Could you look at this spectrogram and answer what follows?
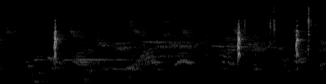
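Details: Pet Java sparrow (Padda oryzivora) gives a few sharp, dry clicks spaced irregularly, with a soft, low-level twittering warble running quietly beneath them.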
